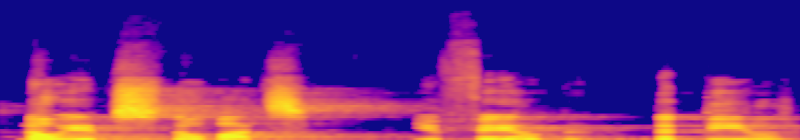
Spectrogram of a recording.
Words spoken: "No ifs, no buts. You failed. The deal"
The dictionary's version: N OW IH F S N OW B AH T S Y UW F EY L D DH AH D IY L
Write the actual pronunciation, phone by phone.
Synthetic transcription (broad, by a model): N OW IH P S N OW B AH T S Y UW F EY L D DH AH D IY L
